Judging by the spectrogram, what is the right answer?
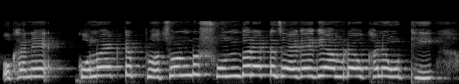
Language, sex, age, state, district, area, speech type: Bengali, female, 18-30, West Bengal, Purulia, urban, spontaneous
